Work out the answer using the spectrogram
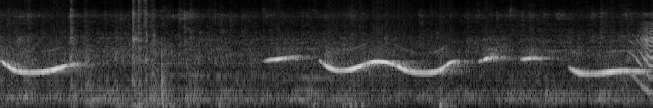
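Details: Bhojpuri-talking parrot giving clear whistled phrases that dip and rise in smooth wavy loops, several in a row after a quiet start, with faint room noise and a soft click.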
